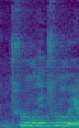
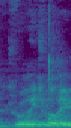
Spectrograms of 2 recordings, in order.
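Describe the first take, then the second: First: "Truly, truly" hit higher and harder, each word punched; emphatic repeat. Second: Said in the usual way. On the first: Acted. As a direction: insist with "Truly, truly" raised high. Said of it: "again, I'm serious here". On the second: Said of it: "Jesus more emphatically".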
